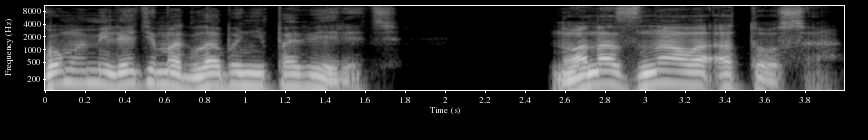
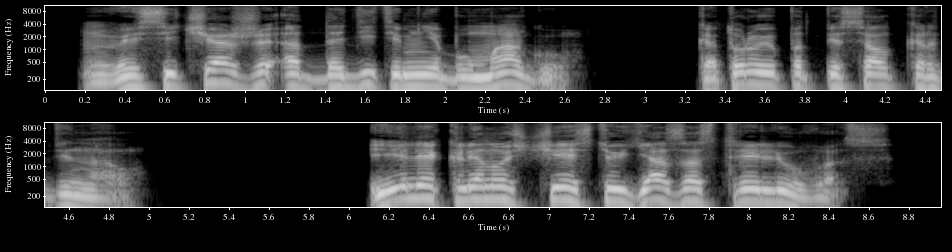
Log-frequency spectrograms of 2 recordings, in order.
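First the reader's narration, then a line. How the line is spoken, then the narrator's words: Firm voice. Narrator (Russian): твердым голосом произнес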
